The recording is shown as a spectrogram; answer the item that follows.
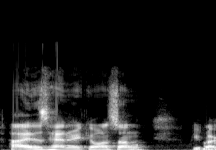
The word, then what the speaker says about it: Henrik Johansson: Henrik Johansson. That's me. That's well pronounced.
